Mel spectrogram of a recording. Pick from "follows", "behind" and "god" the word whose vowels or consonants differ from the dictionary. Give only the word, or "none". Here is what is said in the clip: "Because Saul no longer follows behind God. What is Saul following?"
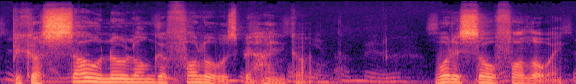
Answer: none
